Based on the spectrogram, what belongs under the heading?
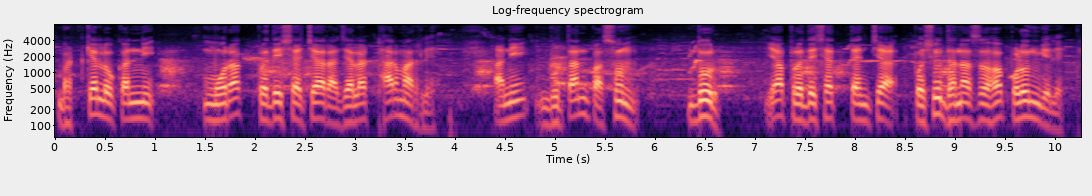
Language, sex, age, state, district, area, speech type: Marathi, male, 45-60, Maharashtra, Amravati, rural, read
